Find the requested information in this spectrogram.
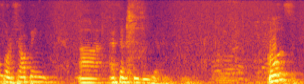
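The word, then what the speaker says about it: Coles: shopping uh fmcv here coals how do you spell it c o l e s it's like coals on the internet am I right right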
